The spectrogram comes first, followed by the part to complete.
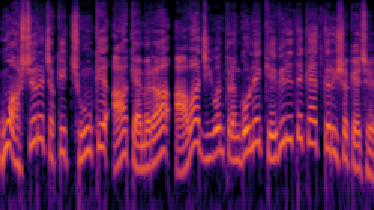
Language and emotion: Gujarati, surprised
